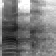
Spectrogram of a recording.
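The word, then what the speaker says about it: এক: There they say ak.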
